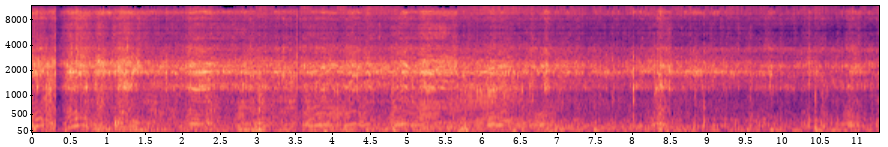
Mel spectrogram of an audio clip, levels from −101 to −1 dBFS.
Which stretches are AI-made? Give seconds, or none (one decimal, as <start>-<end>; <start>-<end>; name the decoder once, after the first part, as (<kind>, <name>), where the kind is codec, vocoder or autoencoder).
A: 0.0-1.9 (codec, HILCodec); 6.3-11.3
